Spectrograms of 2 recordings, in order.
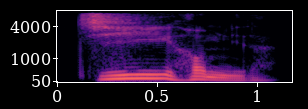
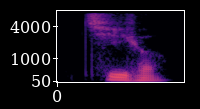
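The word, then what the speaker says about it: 幾何: 중국 발음 어떻게 돼요? 지허입니다. 지허.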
